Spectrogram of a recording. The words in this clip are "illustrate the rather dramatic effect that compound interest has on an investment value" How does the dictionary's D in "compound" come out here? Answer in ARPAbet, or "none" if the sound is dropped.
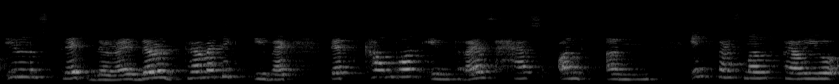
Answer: none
